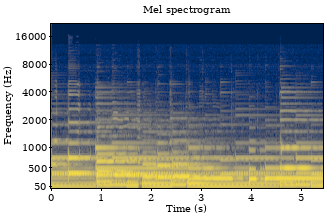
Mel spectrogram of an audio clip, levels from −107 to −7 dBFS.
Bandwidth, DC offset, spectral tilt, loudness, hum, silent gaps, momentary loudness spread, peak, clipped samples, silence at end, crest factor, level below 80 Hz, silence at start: 5 kHz; under 0.1%; -12.5 dB/octave; -15 LUFS; none; none; 4 LU; -2 dBFS; under 0.1%; 0 s; 12 dB; -24 dBFS; 0 s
